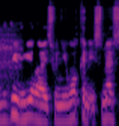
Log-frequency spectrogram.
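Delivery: normal talking voice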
